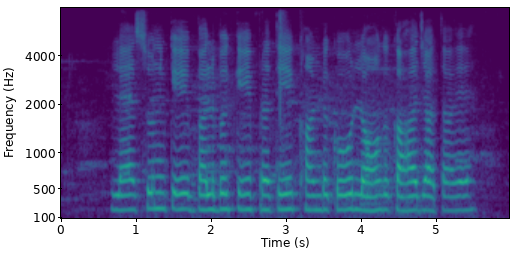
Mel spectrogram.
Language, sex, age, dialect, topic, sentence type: Hindi, female, 51-55, Hindustani Malvi Khadi Boli, agriculture, statement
